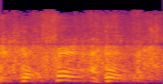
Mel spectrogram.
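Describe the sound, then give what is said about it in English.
An audience gives a brief round of applause, a soft, steady patter of clapping heard beneath a speaking voice. “Give him one more round of applause.”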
